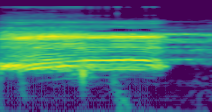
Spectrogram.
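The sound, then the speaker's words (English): A loud rooster crow sound effect, used as a quiz buzzer, rings out once, a bright sustained cry lasting just over a second before cutting off abruptly, with no talking. “Get out your barnyard buzzers.”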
